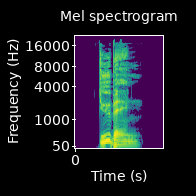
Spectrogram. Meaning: to dowel, to employ wall plugs to fasten something
- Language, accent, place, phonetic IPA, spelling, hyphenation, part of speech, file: German, Germany, Berlin, [ˈdyːbl̩n], dübeln, dü‧beln, verb, De-dübeln.ogg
